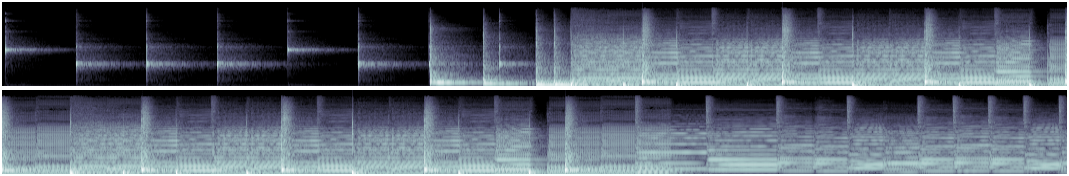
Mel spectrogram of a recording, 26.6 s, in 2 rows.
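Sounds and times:
slow funk music at 68 BPM: 6.7 - 26.6.

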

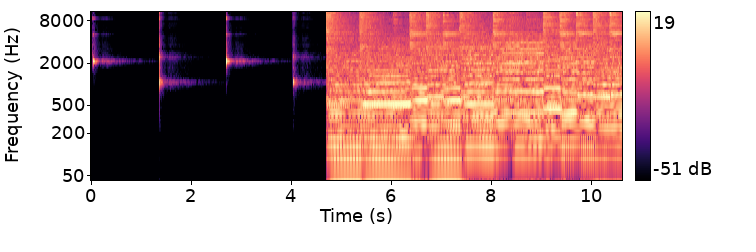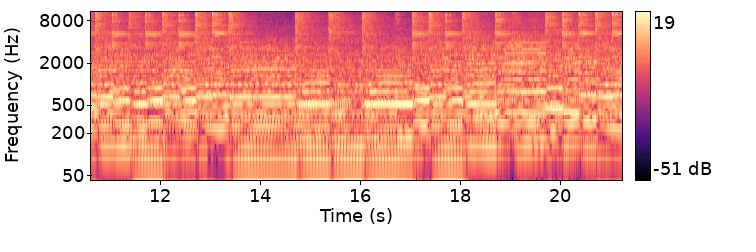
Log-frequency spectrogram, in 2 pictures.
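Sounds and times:
trumpet tune: 4.7 - 21.2.

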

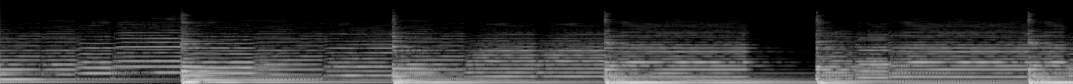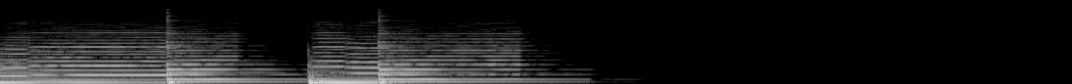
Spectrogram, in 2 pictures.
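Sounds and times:
Norwegian folk tune: 0.0 - 16.6.

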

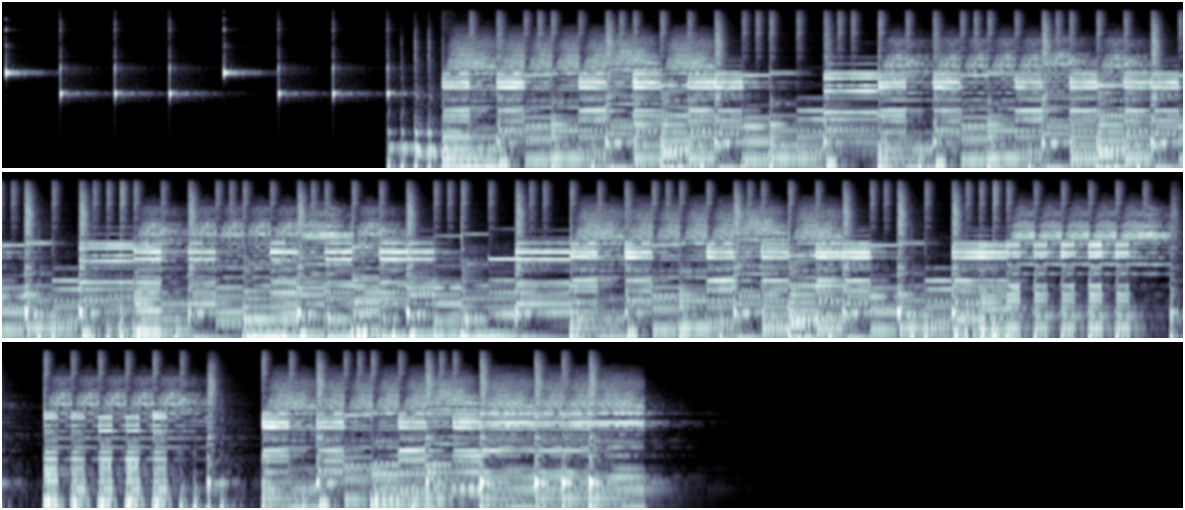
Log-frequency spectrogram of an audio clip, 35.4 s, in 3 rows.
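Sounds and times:
medium-tempo 12-bar blues: 4.4 - 23.3, 24.0 - 25.6, 26.2 - 30.4.

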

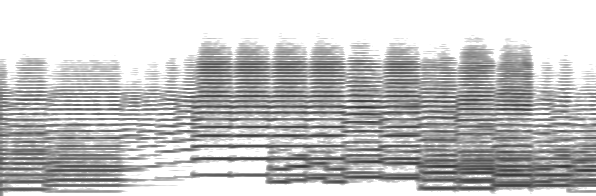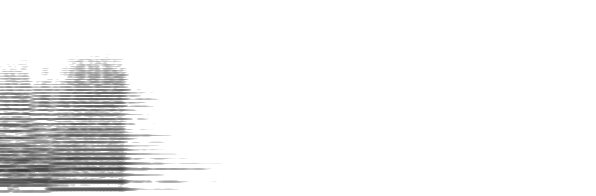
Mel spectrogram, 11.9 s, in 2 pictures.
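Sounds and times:
fanfare: 0.0 - 7.8.

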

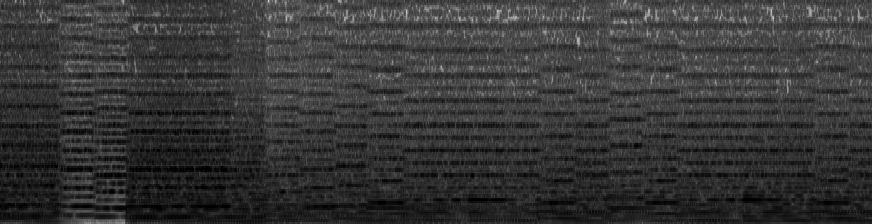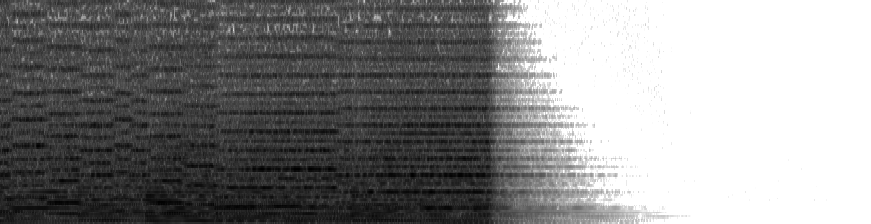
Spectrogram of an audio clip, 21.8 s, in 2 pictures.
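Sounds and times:
slow old French melody: 0.0 - 17.3.

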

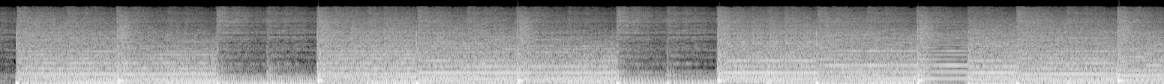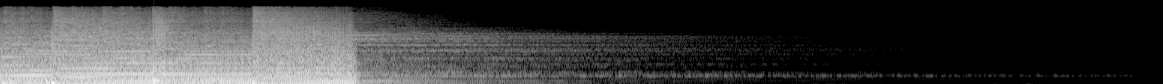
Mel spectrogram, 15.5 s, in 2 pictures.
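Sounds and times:
slow metal triplet riff: 0.0 - 10.7.

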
